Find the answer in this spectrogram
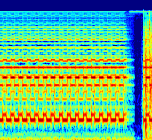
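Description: Electronic landline telephone ringing: a fast, warbling two-pitch trill, one ring lasting about two seconds that stops near the end.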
